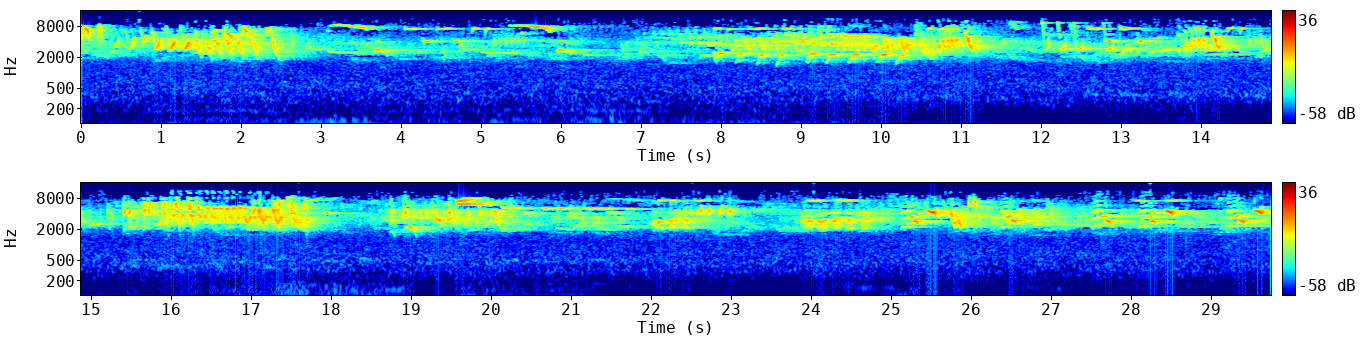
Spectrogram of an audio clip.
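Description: Small birds chirping and singing, several overlapping trills and tweets in quick runs with short lulls between them.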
